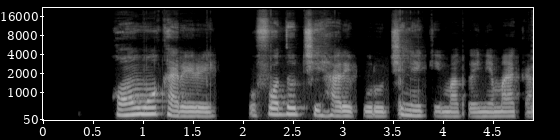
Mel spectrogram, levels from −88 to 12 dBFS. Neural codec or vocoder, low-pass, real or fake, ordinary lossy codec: vocoder, 48 kHz, 128 mel bands, Vocos; none; fake; none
